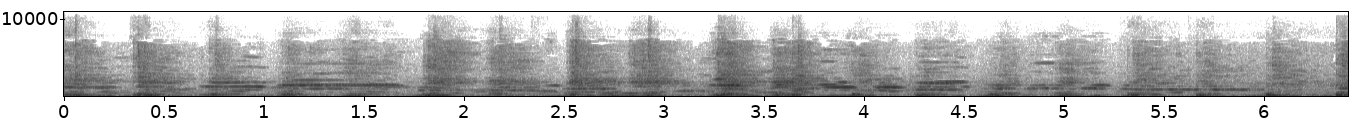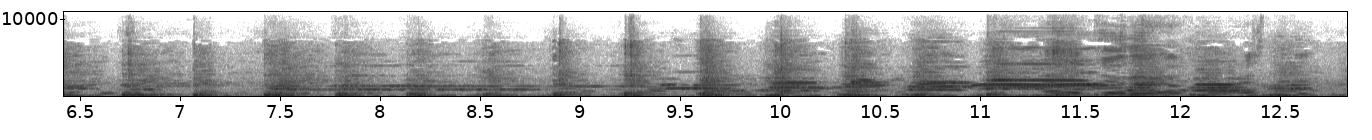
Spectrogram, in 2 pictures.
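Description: Live Andean flute band playing a melody of held notes over a steady drumbeat, about three beats a second, with crowd voices around it.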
